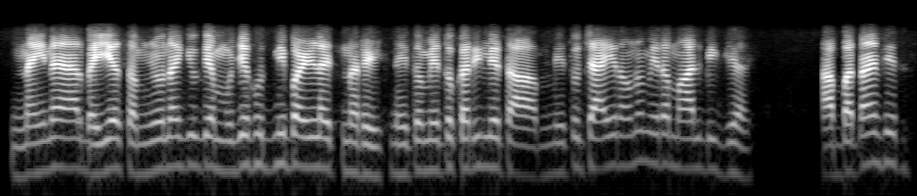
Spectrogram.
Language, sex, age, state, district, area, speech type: Hindi, male, 18-30, Madhya Pradesh, Jabalpur, urban, conversation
